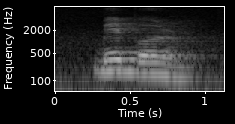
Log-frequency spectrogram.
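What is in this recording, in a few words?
"gbeborun", Nigerian Pidgin, male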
